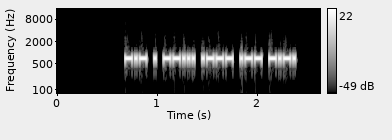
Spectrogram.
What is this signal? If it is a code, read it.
Morse code, heard as a keyed tone, about 60 wpm, 700 Hz. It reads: KE7JWC
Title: Speed Racing - USA 2x3 Call Signs 50wpm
